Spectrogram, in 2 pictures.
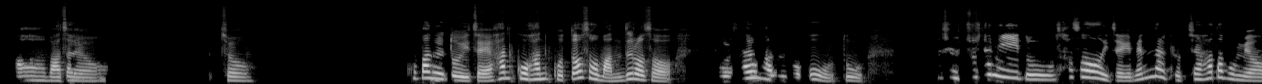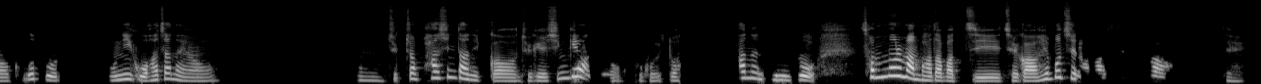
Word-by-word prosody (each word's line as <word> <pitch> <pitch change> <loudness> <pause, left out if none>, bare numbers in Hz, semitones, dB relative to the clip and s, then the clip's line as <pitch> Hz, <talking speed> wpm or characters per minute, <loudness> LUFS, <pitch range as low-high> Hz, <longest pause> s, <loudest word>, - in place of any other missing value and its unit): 아 190 0 -2
맞아요. 170 - -2 1.0
그쵸. 175 -2 -5 1.5
코바늘 285 -4 +3
또 190 -2 +4
이제 170 0 +2
1 280 +10 +2
코, 260 - +6
1 245 +2 +3
코 210 -1 -3
떠서 275 -2 +4
만들어서 175 - +2 0.4
이걸 190 0 -4
사용하는 290 - +2
거고 210 -10 -4
또 170 -4 -4 0.7
사실 300 0 -7
수세미도 305 - +2
사서 330 -5 +3
이제 180 -3 -2
맨날 325 +9 0
교체하다 250 +10 -1
보면 180 - -1
그것도 215 -6 -4 0.5
돈이고 200 -1 -1
하잖아요. 180 -7 -4 1.4
어 190 - -12 0.2
직접 255 - -5
하신다니까 210 - -1
되게 170 0 -5
신기하네요. 360 - -1
그걸 165 0 -13
또 180 -1 -8 0.6
하는 290 -3 0
일도 205 - +1 0.4
선물만 340 -4 +6
받아 190 -3 +1
봤지 160 -1 -2
제가 165 0 +2
해 250 +6 0
보진 310 -2 -1
않았으니까 175 - -8 0.6
네. 155 -1 -15
215 Hz, 230 characters per minute, -22 LUFS, 175-285 Hz, 1.5 s, 코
